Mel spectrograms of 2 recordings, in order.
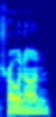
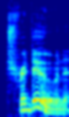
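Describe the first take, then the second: First: The name is said as Troodon. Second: The name is said as Tridoon. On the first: The speaker calls it right. "the name Troodon" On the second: The speaker calls it wrong. "she pronounces the name Troodon Tridoon"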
